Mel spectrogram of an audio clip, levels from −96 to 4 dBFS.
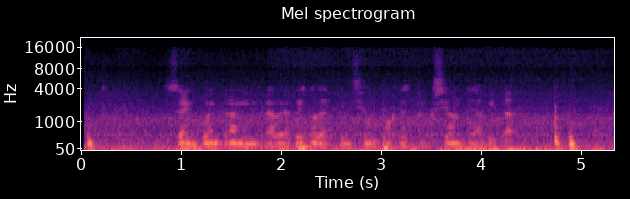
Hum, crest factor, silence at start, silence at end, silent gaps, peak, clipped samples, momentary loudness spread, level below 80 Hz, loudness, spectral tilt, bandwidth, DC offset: none; 20 dB; 0.05 s; 0 s; none; -14 dBFS; under 0.1%; 13 LU; -40 dBFS; -35 LUFS; -9 dB/octave; 14.5 kHz; under 0.1%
